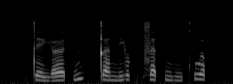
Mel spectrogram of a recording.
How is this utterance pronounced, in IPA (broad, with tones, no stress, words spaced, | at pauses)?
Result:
t̪e˨˩jœː˨t̚ŋɪ˥k̚ t̪ɐ˨njʊ˧k̚t͡sɐ˧t̚ ŋɪ˨ŋkʷʰɐ˥p̚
